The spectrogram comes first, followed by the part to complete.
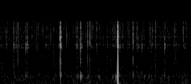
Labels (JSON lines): {"label": "ambient", "recorder": "HydroMoth"}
